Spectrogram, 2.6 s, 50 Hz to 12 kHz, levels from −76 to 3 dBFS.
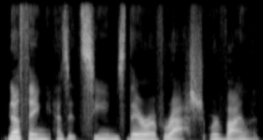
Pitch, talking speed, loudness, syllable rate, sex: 200 Hz, 205 wpm, -20 LUFS, 5.0 syllables/s, female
